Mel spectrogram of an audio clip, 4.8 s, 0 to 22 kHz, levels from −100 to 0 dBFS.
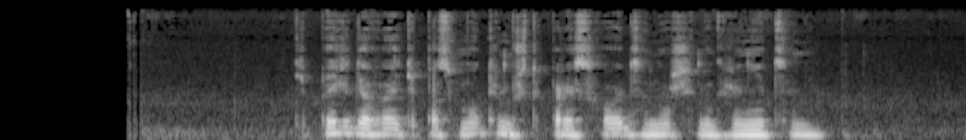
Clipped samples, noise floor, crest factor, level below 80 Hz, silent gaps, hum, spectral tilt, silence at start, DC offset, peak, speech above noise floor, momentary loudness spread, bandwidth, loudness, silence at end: under 0.1%; -61 dBFS; 18 dB; -58 dBFS; none; none; -6 dB/octave; 1.45 s; under 0.1%; -8 dBFS; 36 dB; 6 LU; 16.5 kHz; -26 LUFS; 0.7 s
